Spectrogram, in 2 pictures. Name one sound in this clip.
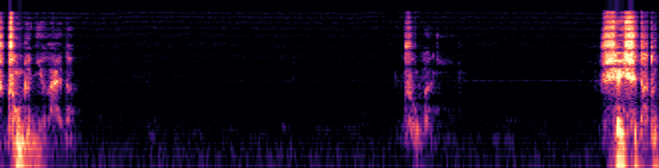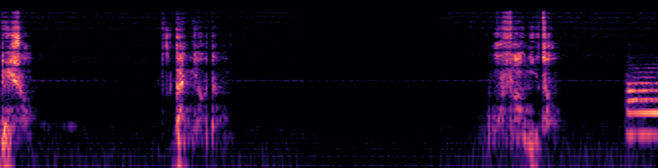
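A man speaks firmly in short, quiet phrases.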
